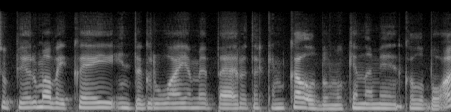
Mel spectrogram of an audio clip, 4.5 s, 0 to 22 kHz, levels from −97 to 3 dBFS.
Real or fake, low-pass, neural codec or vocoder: fake; 14.4 kHz; autoencoder, 48 kHz, 32 numbers a frame, DAC-VAE, trained on Japanese speech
